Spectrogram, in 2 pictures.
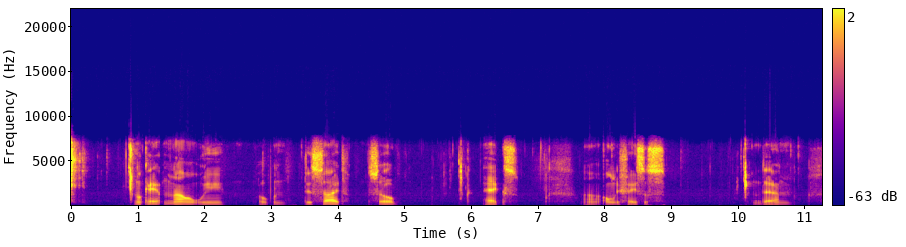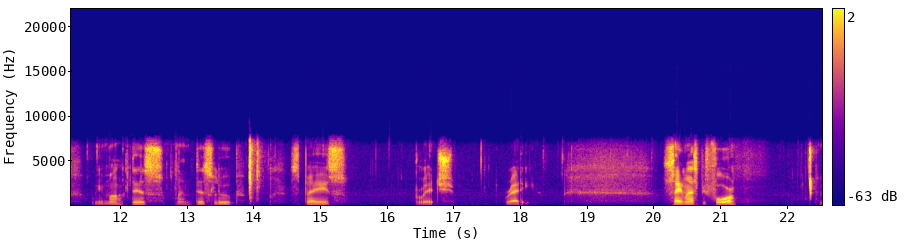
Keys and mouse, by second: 1.5 middle click, 1.9 middle click, 3.9 middle click, 5.9 x, 14.0 space.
